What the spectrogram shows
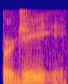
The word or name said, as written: burgee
